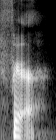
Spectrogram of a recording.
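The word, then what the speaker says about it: fëa: an incarnate being okay it's spelt like fear but pronounced fair i'm doing a terrible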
